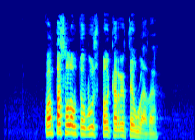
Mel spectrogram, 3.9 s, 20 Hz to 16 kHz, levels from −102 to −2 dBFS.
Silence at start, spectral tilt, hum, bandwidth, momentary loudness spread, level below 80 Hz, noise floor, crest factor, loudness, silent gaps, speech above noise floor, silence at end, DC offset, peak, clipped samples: 0.9 s; -5 dB/octave; none; 10.5 kHz; 14 LU; -80 dBFS; -83 dBFS; 22 dB; -27 LUFS; none; 56 dB; 0.8 s; under 0.1%; -6 dBFS; under 0.1%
